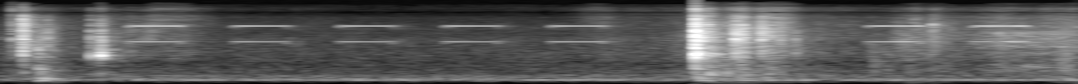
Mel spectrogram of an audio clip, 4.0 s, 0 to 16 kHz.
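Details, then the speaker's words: Greenworks 80V battery snowblower in a bitter North Idaho winter, restarted after 17–18 minutes of use: quick high beeps about 2.5 per second with blue battery-cold icon; that battery was completely dead. "I came back to turn the snow blower back on, and I get this beeping noise."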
